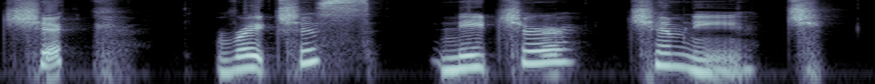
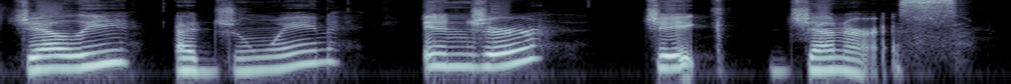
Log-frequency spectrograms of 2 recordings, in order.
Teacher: The first one is a voiceless palatal affricative, and the second one is voiced.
